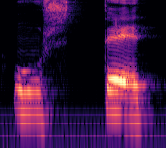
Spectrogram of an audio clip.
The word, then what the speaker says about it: usted: same you have to put the tip of your tongue touching the upper teeth and avoiding to touch the roof of your mouth with your tongue okay usted remember in the third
